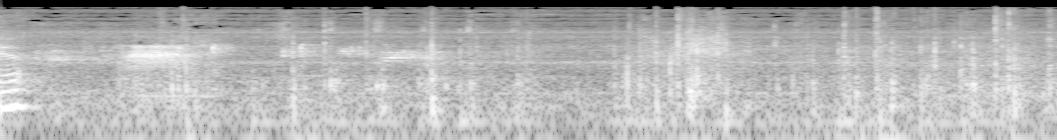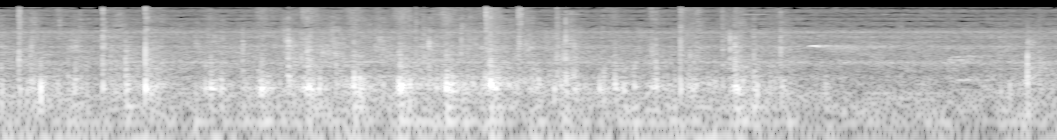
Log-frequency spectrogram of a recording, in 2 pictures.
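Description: Scattered light clicks and taps of metal spoons and utensils being handled, with low voices underneath.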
